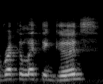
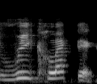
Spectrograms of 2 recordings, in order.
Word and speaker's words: Reclectic: know how we call her recollected goods? Yeah. It's reclectic, like eclectic with Oh, an R.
